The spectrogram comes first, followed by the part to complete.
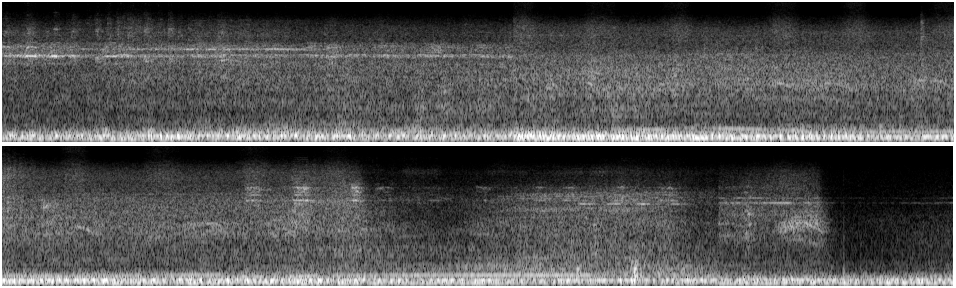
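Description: A steady low engine rumble with a humming tone, growing louder about four seconds in and easing off again near ten seconds.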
